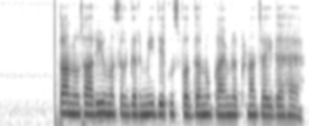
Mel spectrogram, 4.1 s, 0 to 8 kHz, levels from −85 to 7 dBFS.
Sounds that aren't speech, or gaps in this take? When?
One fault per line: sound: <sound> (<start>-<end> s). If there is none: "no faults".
no faults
